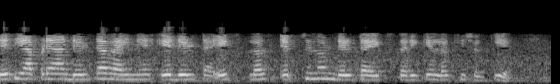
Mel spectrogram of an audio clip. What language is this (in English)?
Gujarati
